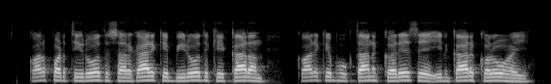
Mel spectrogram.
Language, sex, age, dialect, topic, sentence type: Magahi, female, 18-24, Southern, banking, statement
